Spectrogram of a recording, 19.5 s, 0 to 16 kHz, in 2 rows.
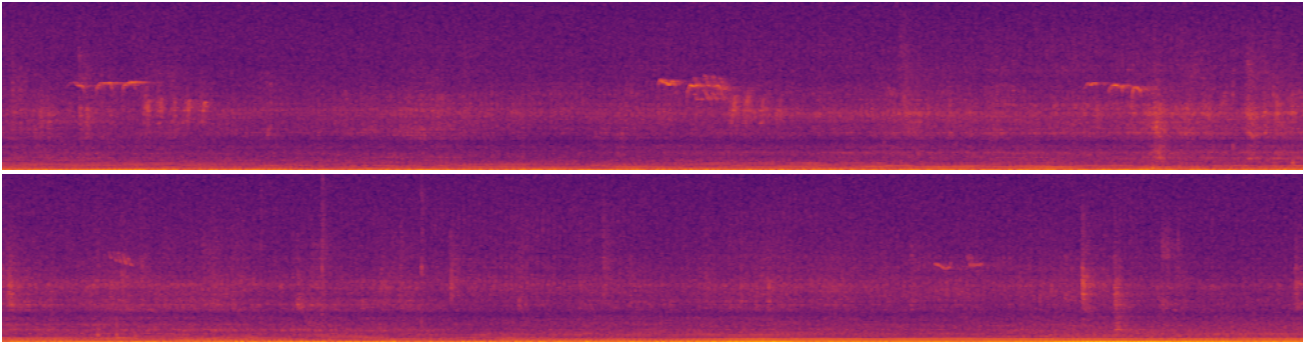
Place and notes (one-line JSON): {"title": "Morasko, Planetarna road - mowing crew", "date": "2019-09-19 08:07:00", "description": "a gardening crew starts their work in a big, luxury estate lawn. Man mowing, hitting concrete edges of the drive way, rocks, sticks. a bit of nature on the ride side. (roland r-07)", "latitude": "52.47", "longitude": "16.90", "altitude": "109", "timezone": "Europe/Warsaw"}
